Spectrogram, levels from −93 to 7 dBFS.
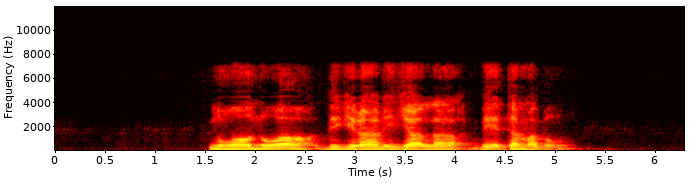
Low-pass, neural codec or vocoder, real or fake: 7.2 kHz; codec, 16 kHz, 1.1 kbps, Voila-Tokenizer; fake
